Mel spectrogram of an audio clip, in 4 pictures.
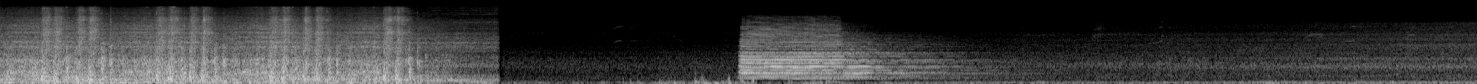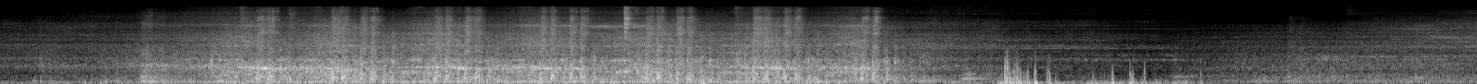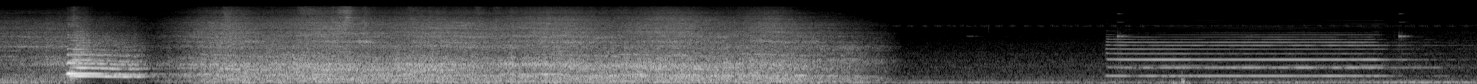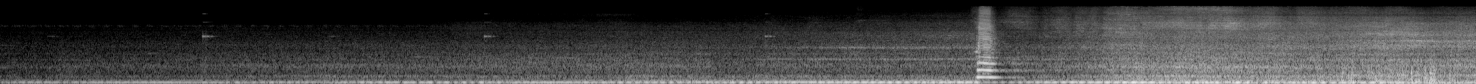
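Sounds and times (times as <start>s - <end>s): train wheels clicking over rail joints: 0.0s - 4.5s, 15.0s - 30.2s
steady train horn note: 7.4s - 10.3s, 30.2s - 31.2s, 40.6s - 44.3s, 53.8s - 56.7s
train horn blast dropping in pitch: 7.4s - 10.3s, 30.2s - 31.2s, 40.6s - 44.4s, 54.0s - 54.9s.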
